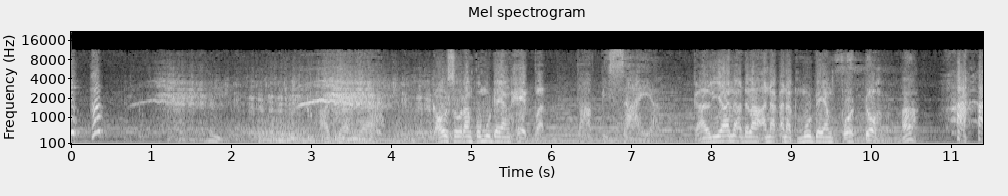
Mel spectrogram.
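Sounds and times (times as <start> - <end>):
soft mixed sound: 0.0 - 11.4
horse whinnying as riders mount up: 0.7 - 4.8
speech: 4.6 - 10.6
laughter: 10.9 - 11.4.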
